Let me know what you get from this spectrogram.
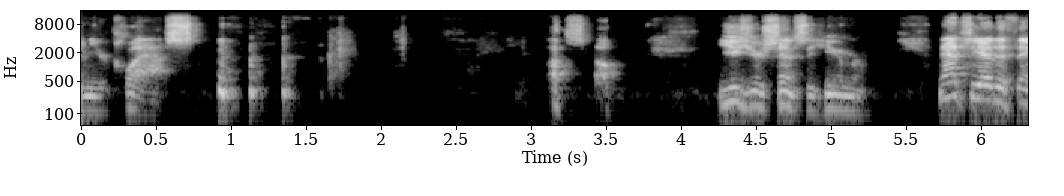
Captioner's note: laughter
